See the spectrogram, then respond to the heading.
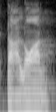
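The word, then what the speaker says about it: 台灣: And I'm probably not going to be pronouncing it right. So go easy on me. Dai Loan.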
